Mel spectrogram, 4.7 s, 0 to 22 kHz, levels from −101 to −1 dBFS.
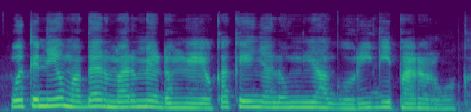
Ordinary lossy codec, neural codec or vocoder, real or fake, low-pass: none; codec, 44.1 kHz, 3.4 kbps, Pupu-Codec; fake; 14.4 kHz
